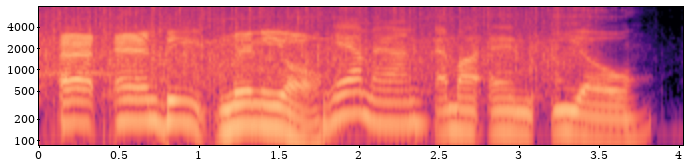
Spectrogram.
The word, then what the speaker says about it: Mineo: Mineo. You wouldn't believe how butchered my name gets. It's phenomenal. Yeah, I remember. I used to butcher it. Maneener Niner. Yeah. Mineo. Mananays. Mineo. Yeah.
